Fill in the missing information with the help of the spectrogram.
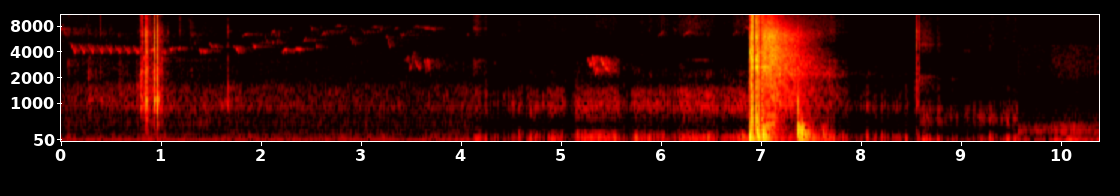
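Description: A single shot from a .22 rifle firing a CCI Quiet 22 round, a low-powered subsonic load, makes a short crack about seven seconds in. A second sharp crack follows about half a second later, which sounded to the shooter like the bullet bouncing straight off the Kevlar helmet. There is a sharp click about a second in.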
